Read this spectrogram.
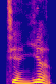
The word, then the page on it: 检验: jiǎn yàn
